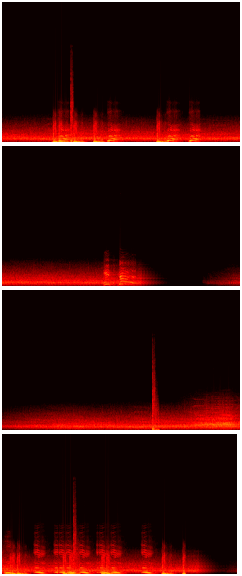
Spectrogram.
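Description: Players' helmets and pads thump as they collide.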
